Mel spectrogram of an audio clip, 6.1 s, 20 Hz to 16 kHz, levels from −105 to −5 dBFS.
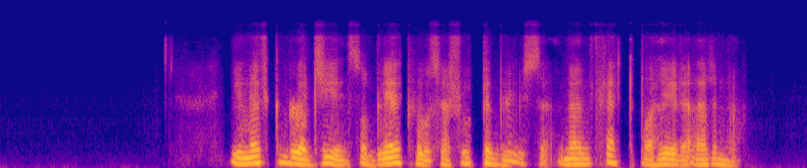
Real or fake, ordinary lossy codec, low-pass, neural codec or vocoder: fake; Opus, 24 kbps; 7.2 kHz; codec, 16 kHz, 1 kbps, FreqCodec, smaller model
